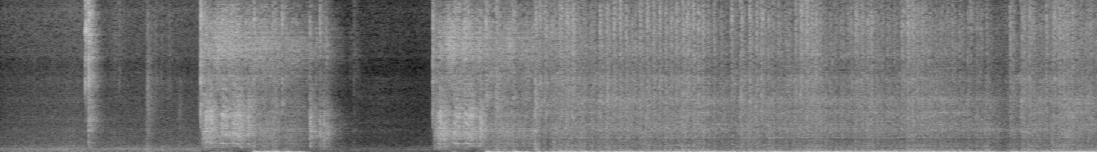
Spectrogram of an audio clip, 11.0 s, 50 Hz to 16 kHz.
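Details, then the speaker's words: 2004 Kawasaki Vulcan 500 stored two or three years, after float bowl bleeders were cracked to get fuel into both carbs: brief crank, then it catches into a steady, slightly fast cold idle on choke at about 35-38°F. "all right there we are running on choke right now cuz it's cold about 35 38° here in New York"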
